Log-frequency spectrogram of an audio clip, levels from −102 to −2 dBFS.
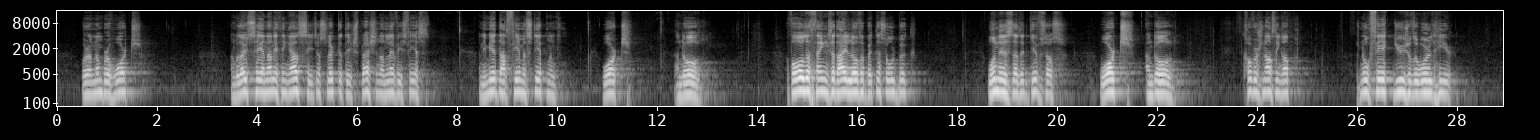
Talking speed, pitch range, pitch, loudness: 125 wpm, 155-180 Hz, 170 Hz, -22 LUFS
